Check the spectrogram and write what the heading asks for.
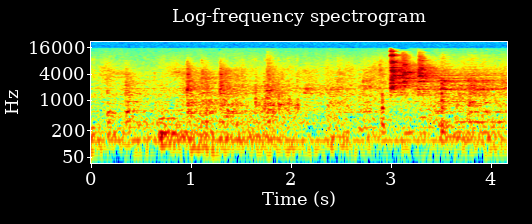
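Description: Near silence in a hall: a faint low hum with scattered small knocks and rustles of musicians settling on stage, and a brief louder rustle about three seconds in.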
